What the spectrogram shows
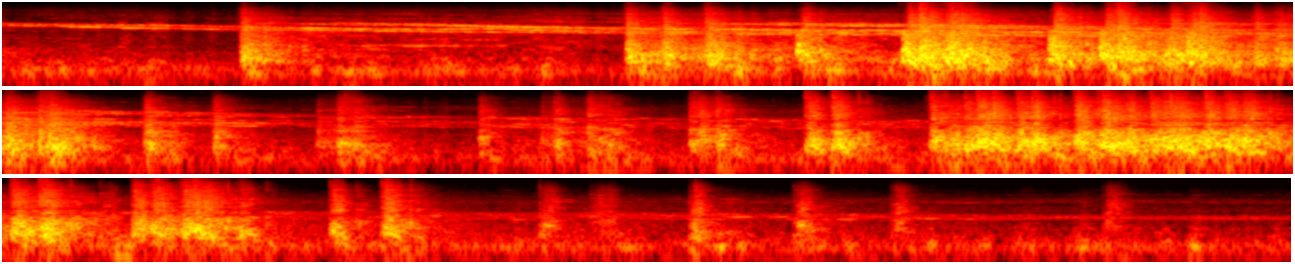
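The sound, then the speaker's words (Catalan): Fireworks ignite in a loud, dense barrage of sharp cracks and bursts of sparks, set off together to fill a town square with fire and sparks, with long descending whistles sliding underneath for the whole stretch, with no talking. “Més foc, una altra encesa, conjunta, tornem a omplir la plaça de foc i d'espurnes, Uah!”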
